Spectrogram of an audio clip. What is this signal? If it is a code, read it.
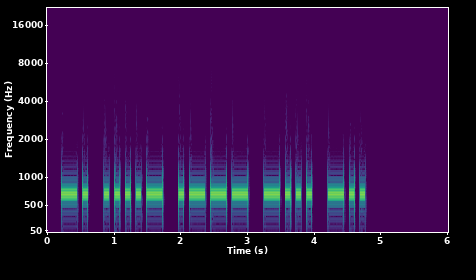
Morse code, heard as a keyed tone, about 15 wpm, 700 Hz. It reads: N4JBD
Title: USA Call Signs - 5 Characters - 3x Character Spacing - 15wpm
